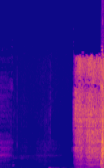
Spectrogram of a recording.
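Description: A fart noise made with the hands: a soft low thump, then a loud, buzzy, sputtering blast about half a second long, recorded close up with no talking.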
